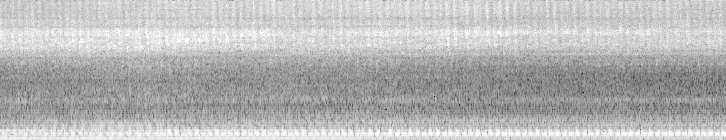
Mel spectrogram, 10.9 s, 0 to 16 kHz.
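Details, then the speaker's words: VW Mk1 Rabbit track car with 3.6 VR6 swap, sat all summer, cold start in neutral: deep, loud fast cold idle with steady throaty pulse, no knocks or misfires; healthy. "let's get a cold start on this thing this thing has a nasty cold start with the 3.6"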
